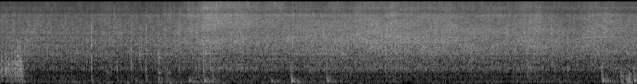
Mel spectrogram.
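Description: Peppers sizzle loudly in a hot pan while cooking carne al fuego, a bright continuous frying hiss with faint crackles and a few soft stirring knocks, with no talking.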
